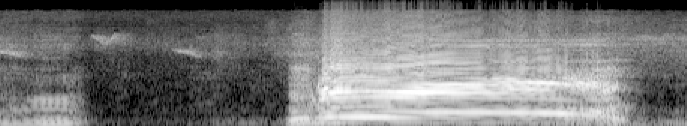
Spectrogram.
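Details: Calf mooing: a brief low moo, a pause, then a long, loud, steady moo lasting almost three seconds, rich in harmonics and ending with a slight falling tail.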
